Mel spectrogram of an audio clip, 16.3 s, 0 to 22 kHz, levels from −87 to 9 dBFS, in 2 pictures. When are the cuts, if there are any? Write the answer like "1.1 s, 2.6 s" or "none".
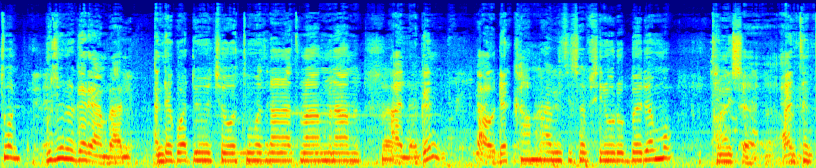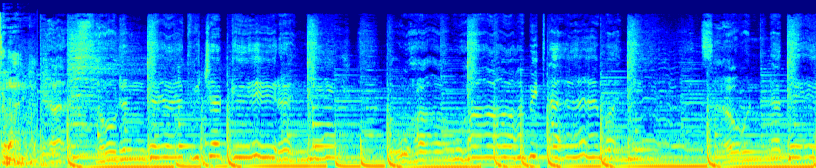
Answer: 8.5 s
